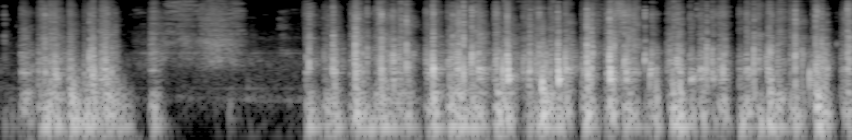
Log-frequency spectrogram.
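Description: Long acrylic nails and fingertips type on a laptop keyboard with plastic keys, making quick, irregular runs of dull thunking taps with bright clicky edges. The typing stops for about a second, leaving only a faint hiss, then resumes in a steady, uneven patter.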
